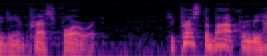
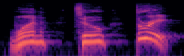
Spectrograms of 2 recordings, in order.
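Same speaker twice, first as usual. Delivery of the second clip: shouted countdown; 11 semitones higher, 7 dB louder, much slower than usual. A narrator's reading. Hollow counting down to attack.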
